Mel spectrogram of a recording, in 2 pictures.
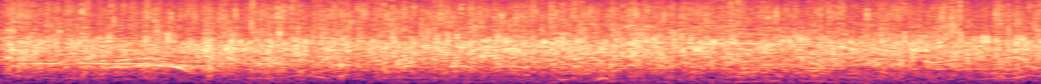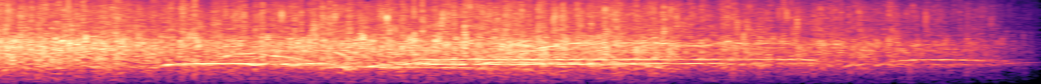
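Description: A large audience applauds loudly outdoors and the applause fades away.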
